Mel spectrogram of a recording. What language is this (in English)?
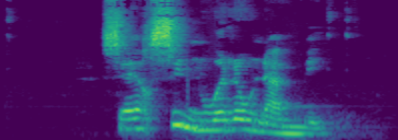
Kabyle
